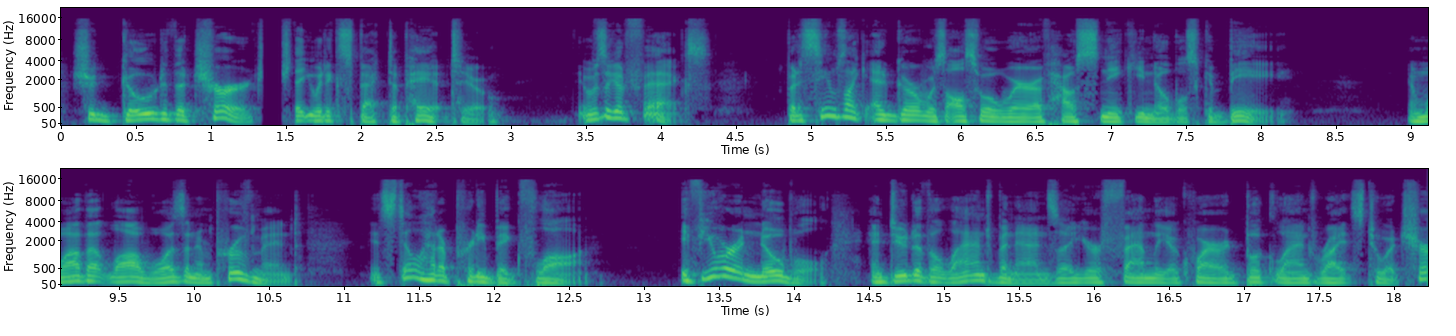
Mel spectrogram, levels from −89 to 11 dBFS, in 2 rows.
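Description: At 1.35 s the speech just drops out for about 140 ms, a playback stall, and it picks up again at 1.49 s. The likely cause is the player running dry of buffered data or its thread getting blocked briefly, so the output went silent mid-flow.

Right after, from 1.49 to 1.77 s, you get time-compressed catch-up: the player trims its backlog by snipping out and cross-fading small chunks, so the speech runs about 1.5 times fast, still at normal pitch.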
